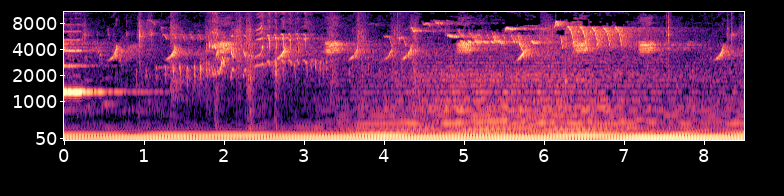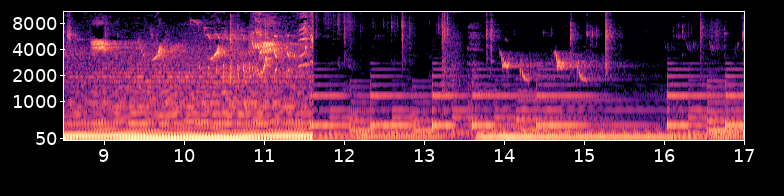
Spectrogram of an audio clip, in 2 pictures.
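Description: Instrumental background music with sustained tones and a low drone, mixed with many quick bird chirps. About twelve seconds in the music cuts abruptly to a quieter passage, and the chirps come back shortly after.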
